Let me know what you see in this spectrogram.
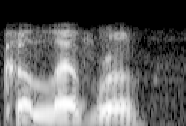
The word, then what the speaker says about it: Kilevrah: Yeah, it's pronounced Kilevra. K-I-L-E-V-R-A-H, Kilevra.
